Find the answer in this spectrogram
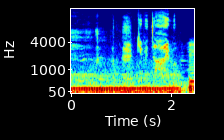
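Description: A woman whispering, over a steady low hum.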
